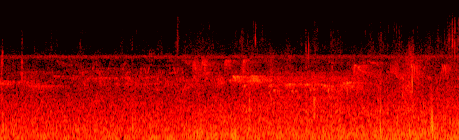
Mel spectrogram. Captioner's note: bird chirp; footstep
